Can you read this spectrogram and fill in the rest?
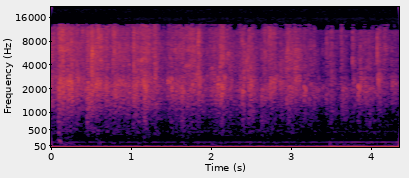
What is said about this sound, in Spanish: Fuerte aplauso a Jesucristo, porque Él es fiel. Gloria a Dios.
